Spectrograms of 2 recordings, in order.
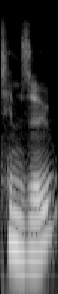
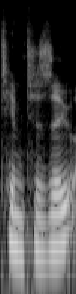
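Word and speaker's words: Tim Tszyu: and tim zu i've heard his name is just pronounced tim zhu was it tim tazu i think it's just tim zoo apparently um i i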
